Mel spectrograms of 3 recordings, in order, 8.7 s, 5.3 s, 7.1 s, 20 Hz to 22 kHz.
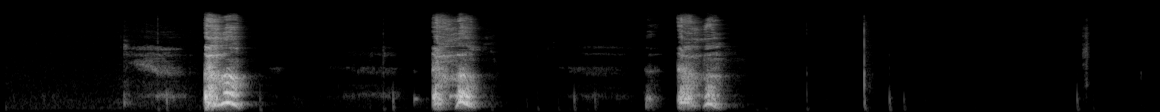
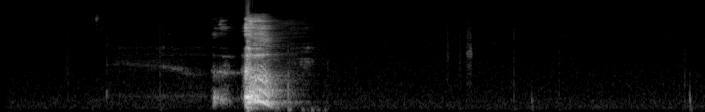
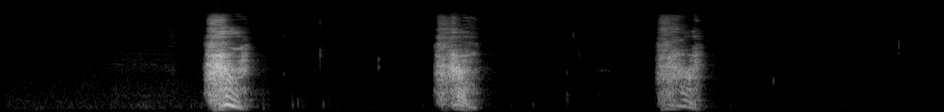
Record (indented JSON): {
  "three_cough_length": "8.7 s",
  "three_cough_amplitude": 24503,
  "three_cough_signal_mean_std_ratio": 0.22,
  "cough_length": "5.3 s",
  "cough_amplitude": 29204,
  "cough_signal_mean_std_ratio": 0.15,
  "exhalation_length": "7.1 s",
  "exhalation_amplitude": 26011,
  "exhalation_signal_mean_std_ratio": 0.22,
  "survey_phase": "beta (2021-08-13 to 2022-03-07)",
  "age": "45-64",
  "gender": "Female",
  "wearing_mask": "No",
  "symptom_runny_or_blocked_nose": true,
  "symptom_onset": "11 days",
  "smoker_status": "Never smoked",
  "respiratory_condition_asthma": false,
  "respiratory_condition_other": false,
  "recruitment_source": "REACT",
  "submission_delay": "2 days",
  "covid_test_result": "Negative",
  "covid_test_method": "RT-qPCR",
  "influenza_a_test_result": "Negative",
  "influenza_b_test_result": "Negative"
}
